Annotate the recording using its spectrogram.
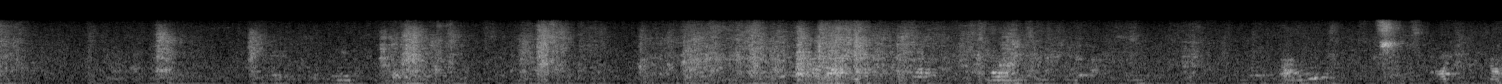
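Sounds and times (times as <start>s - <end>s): muffled talking: 7.8s - 15.0s.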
